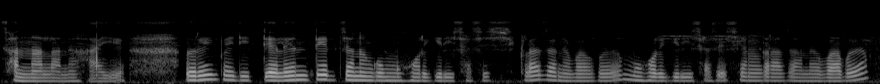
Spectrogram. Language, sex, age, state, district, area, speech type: Bodo, female, 45-60, Assam, Udalguri, rural, spontaneous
